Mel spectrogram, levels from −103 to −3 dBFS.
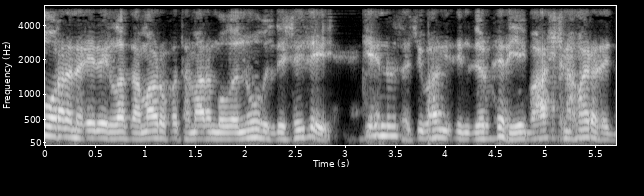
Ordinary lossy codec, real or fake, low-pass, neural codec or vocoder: none; fake; 5.4 kHz; codec, 24 kHz, 0.9 kbps, WavTokenizer, medium speech release version 2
